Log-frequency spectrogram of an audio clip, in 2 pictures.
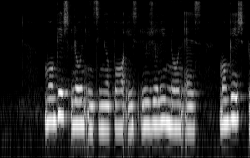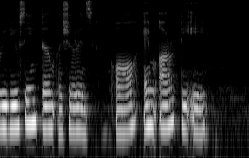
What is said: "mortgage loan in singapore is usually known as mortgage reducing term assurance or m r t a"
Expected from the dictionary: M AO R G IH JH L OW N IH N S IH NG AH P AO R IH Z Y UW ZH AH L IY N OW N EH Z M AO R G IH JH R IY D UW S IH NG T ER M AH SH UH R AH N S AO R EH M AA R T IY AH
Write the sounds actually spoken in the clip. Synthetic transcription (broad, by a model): M AO G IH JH L OW N IH N S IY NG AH P AO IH S Y UW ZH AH L IY N OW N EH S M AO G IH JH R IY D UW S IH NG T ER M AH SH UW R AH N S AO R EH M AA R T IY AH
